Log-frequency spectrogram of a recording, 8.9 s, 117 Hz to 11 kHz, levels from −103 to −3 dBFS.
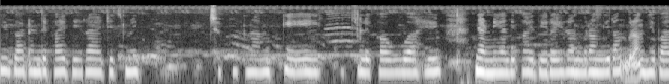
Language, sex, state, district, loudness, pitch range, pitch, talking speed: Hindi, female, Bihar, Jamui, -18 LUFS, 225-245 Hz, 230 Hz, 140 wpm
